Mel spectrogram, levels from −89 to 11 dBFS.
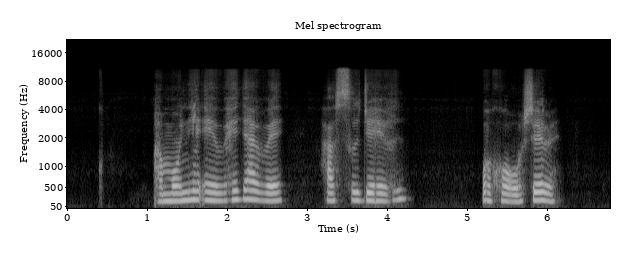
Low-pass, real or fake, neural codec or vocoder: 10.8 kHz; fake; codec, 16 kHz in and 24 kHz out, 0.6 kbps, FocalCodec, streaming, 4096 codes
